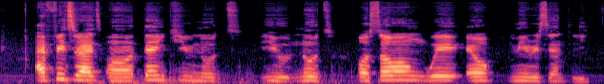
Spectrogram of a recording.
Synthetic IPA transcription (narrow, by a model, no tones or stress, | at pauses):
aɪfitɹaɪtɔ̃nt̪ɛ̃ŋkʰju | junot | fɔsɔ̃mwɔ̃nwehɛlˠp̚miɹisɛ̃ntli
